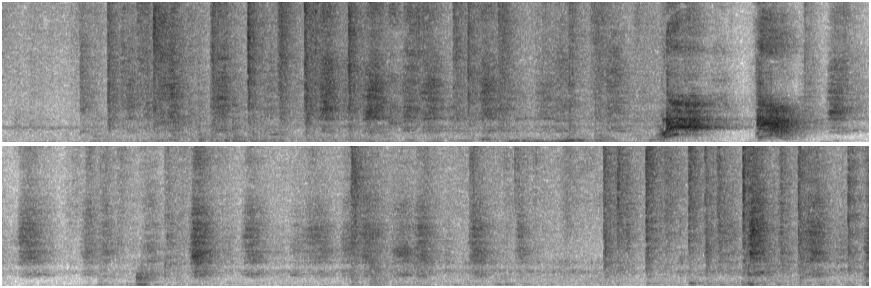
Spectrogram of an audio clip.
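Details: Pomeranian panting rapidly and steadily throughout, broken by two sharp, high barks close together near the middle.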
